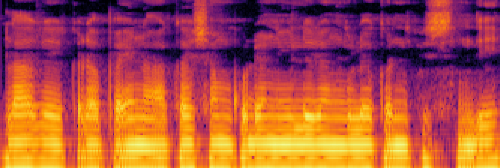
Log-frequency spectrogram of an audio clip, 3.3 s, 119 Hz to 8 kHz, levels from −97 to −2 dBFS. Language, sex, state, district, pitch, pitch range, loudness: Telugu, male, Andhra Pradesh, Sri Satya Sai, 110 Hz, 105-115 Hz, -15 LUFS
